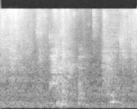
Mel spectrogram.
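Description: A child sniffing a jelly bean held to his nose: a few short, noisy breaths in through the nose as he tries to smell its flavour.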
